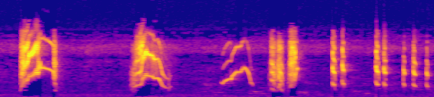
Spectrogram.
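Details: Wild long-tailed shrike singing: two loud harsh downward-curving notes, a clearer rising double whistle, then a quickening run of short dry chips, over a steady high hiss in the background.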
